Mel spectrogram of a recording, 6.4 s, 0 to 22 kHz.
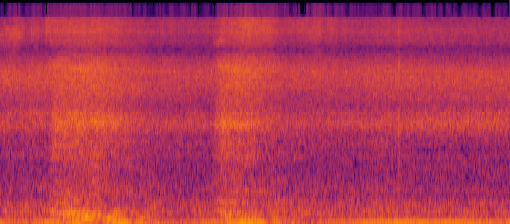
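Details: Audi A4 B7 running after a water-damage no-start/no ECU communication fix: deep engine note swells and falls through two smooth revs, then settles into an even drone; pulls cleanly without stumbling or knocking.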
